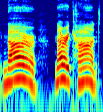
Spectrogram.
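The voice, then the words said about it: Weak put-on Australian accent. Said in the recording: “this weird Australian accent ... it's like not good”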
